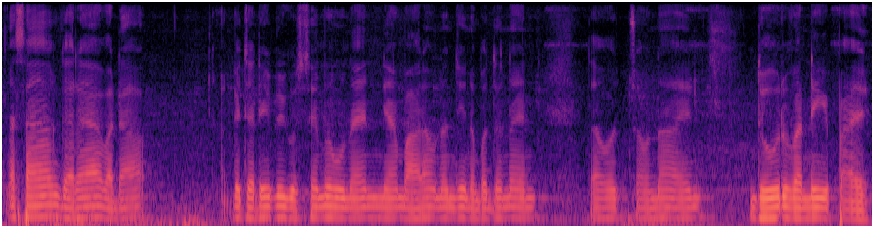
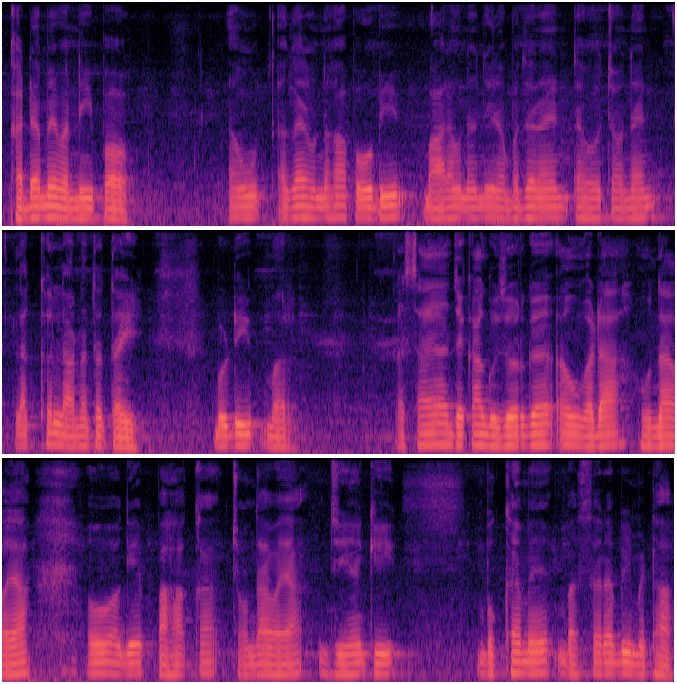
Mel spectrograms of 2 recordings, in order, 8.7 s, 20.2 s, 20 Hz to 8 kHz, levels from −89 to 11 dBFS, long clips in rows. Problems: none marked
